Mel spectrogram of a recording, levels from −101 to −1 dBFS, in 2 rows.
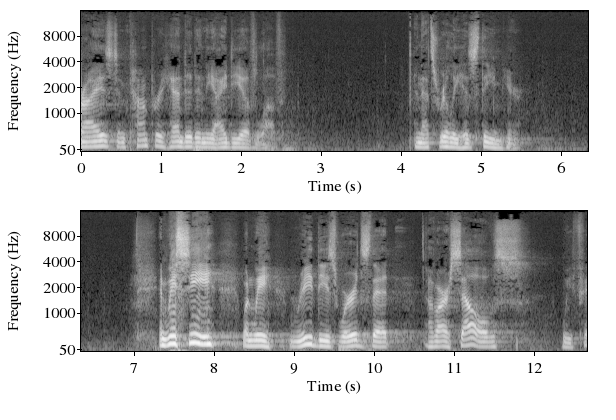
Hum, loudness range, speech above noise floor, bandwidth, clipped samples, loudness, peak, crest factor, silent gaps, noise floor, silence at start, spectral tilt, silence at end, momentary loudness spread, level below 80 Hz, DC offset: none; 11 LU; 38 dB; 16 kHz; under 0.1%; -14 LUFS; 0 dBFS; 16 dB; none; -53 dBFS; 0 s; -4 dB/octave; 0 s; 22 LU; -44 dBFS; under 0.1%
